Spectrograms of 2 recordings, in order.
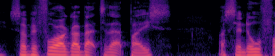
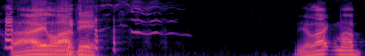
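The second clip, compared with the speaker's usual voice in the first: loud, high Scottish voice, laughing; hammy Scottish laddie, drawn out; Scottish accent; 6 semitones higher, 10 dB louder, much slower than usual. Pretend. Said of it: "is gonna be Scottish".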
